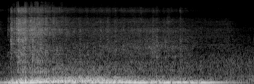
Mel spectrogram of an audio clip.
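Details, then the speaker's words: Camaro with a cammed 6.0 LS V8, previously hydrolocked and locked up, now running without the radiator and still needing a tune: deep V8 catches, revs briefly, then settles to a smooth strong note; running again. "All right, it's alive again. Yeah, get a good tune on it now."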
